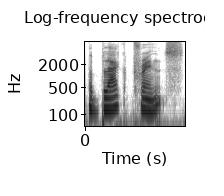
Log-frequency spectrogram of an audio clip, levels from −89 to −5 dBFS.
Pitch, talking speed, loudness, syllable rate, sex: 130 Hz, 135 wpm, -20 LUFS, 3.1 syllables/s, male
